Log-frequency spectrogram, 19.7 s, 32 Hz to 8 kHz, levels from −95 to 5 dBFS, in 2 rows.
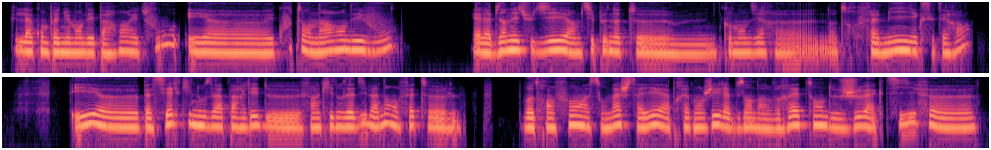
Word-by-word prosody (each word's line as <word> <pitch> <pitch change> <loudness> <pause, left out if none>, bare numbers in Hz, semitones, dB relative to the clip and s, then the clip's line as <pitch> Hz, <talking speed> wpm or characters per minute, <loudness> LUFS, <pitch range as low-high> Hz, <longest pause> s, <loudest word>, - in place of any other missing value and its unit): l'accompagnement 170 -2 +2
des 160 0 +1
parents 160 +3 -2
et 170 -1 -1
tout, 255 - -5
et 170 0 +2
heu, 160 -1 0
écoute, 210 +8 -7
en 170 -3 +1
un 175 +2 +1
rendez-vous, 195 +1 +1 0.8
elle 165 - +2
a 160 - +4
bien 180 +5 +2
étudié 195 0 +3
un 165 -2 0
petit 160 - -4
peu - - -3
notre, 170 - -2
heu, 145 - -2
comment 165 -1 -2
dire? 165 0 -3
Heu, 80 +1 -5 0.3
notre - - -9
famille, 175 +3 +2
et - - +1
cetera 185 - -5 0.9
et 215 +3 +4
heu, 165 -2 +3
bah 165 - +3
c'est 165 +5 0
elle 215 - +1
qui 215 0 -4
nous 185 -2 +3
a 170 -1 +2
parlé 175 +1 0
de 85 - -1
enfin 165 - -2
qui 175 +2 -3
nous 175 0 0
a 170 - +5
dit: 205 +5 -3
«Bah 180 -3 +2
non, 220 +3 +1
en 185 - +1
fait, 185 +1 -5
heu, 80 -1 +1
le 80 +2 -5 0.6
votre 165 0 +1
enfant 195 +4 +2
à 180 - +1
son 165 -1 -2
âge, 205 +2 +3
ça 165 -3 -1
y 170 - +2
est, 200 -1 +4
après 165 0 -3
manger, 165 +4 +1
il 195 - +2
a 170 - +2
besoin 165 +1 -1
d'un 155 -2 -2
vrai 175 +6 +1
temps 195 0 +1
de 160 -3 -3
jeu 165 +4 +1
actif, 115 -9 -3
heu,». 160 -3 +1
170 Hz, 205 wpm, -23 LUFS, 160-185 Hz, 0.9 s, a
